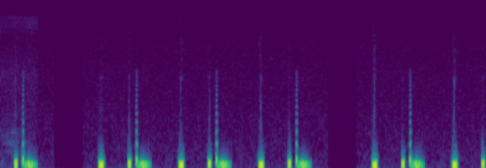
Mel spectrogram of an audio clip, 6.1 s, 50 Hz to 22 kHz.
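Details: Regular heartbeat near 60 a minute, heard with stethoscope, with a soft fading whoosh right after the second sound: early diastolic murmur.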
